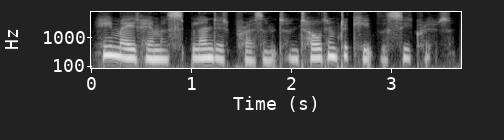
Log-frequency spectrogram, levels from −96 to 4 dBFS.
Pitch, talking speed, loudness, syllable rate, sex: 195 Hz, 210 wpm, -18 LUFS, 4.5 syllables/s, female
